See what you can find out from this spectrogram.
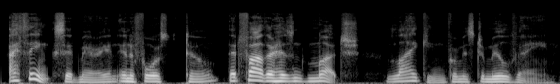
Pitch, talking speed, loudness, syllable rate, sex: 130 Hz, 170 wpm, -19 LUFS, 4.2 syllables/s, male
